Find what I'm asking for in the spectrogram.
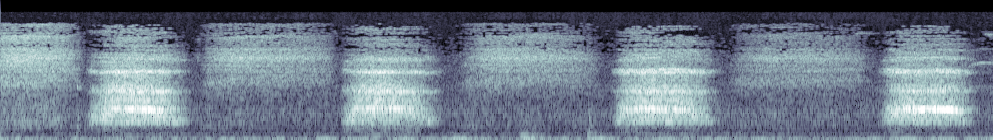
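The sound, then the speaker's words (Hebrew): Slow, deliberate breathing in and out through the nose during a guided breathing exercise, about eight breaths that alternate between softer airy ones and stronger, more resonant ones, with no talk. “ננשום וננשוף דרך האף, אבל בצורה מעגלית. זאת אומרת, שאיפה דרך האף.”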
